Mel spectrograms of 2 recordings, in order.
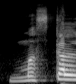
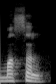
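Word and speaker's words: muscle: ऑबसीन fluorescent obsess passionate मस्कल नहीं मसल समझ रहे हो ना इन वर्ड्स में कभी भी गलत शलत मत पढ़ देना कि मस्कल फेकने अ क्या लिखा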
